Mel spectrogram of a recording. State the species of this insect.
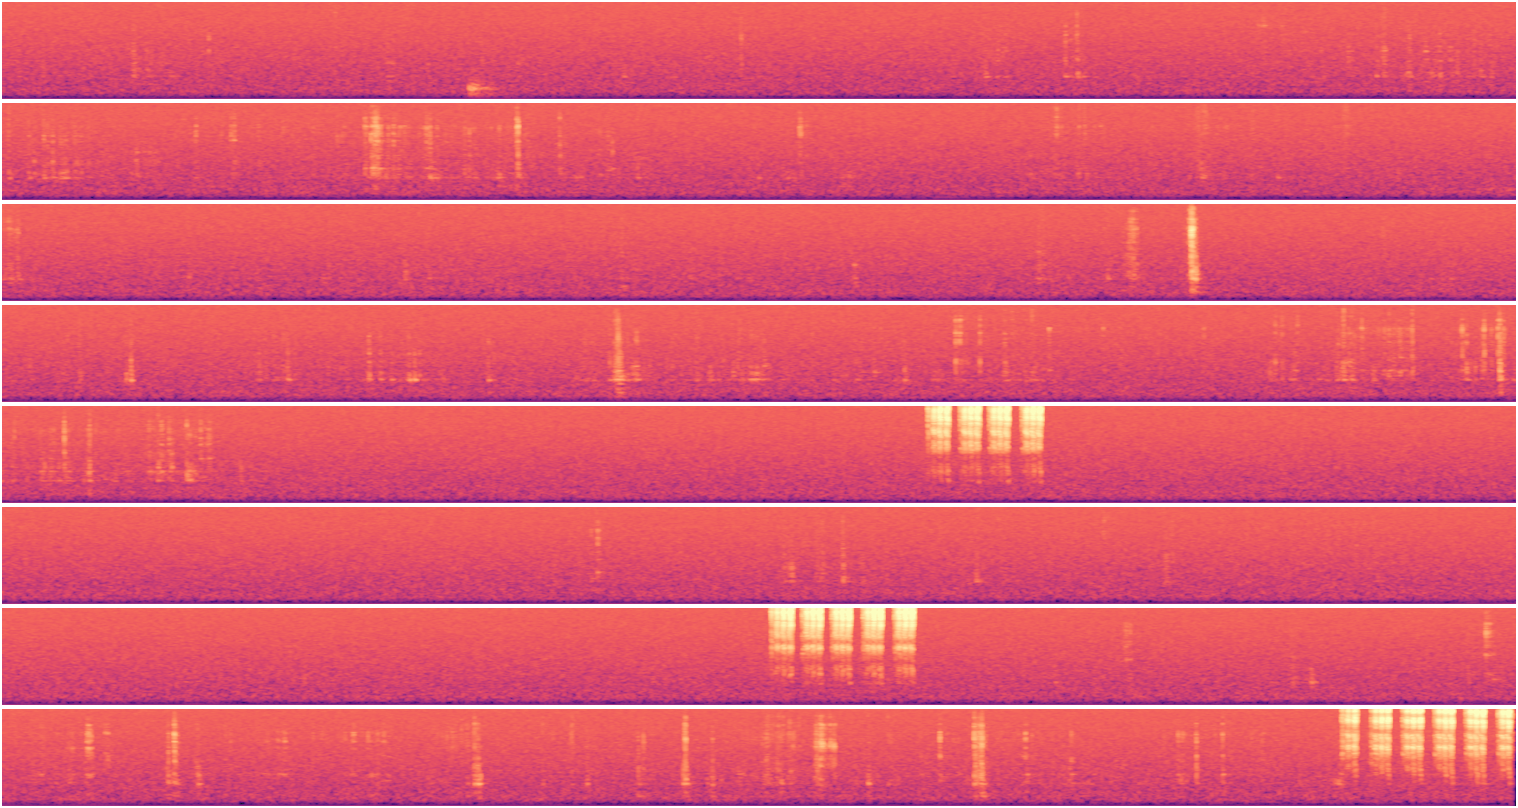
Modestana ebneri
